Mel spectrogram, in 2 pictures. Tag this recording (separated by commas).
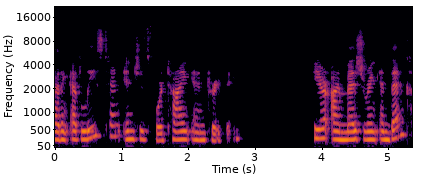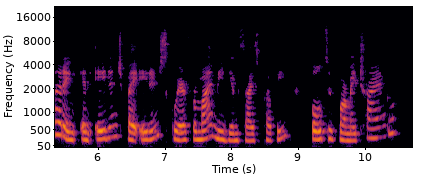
Speech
